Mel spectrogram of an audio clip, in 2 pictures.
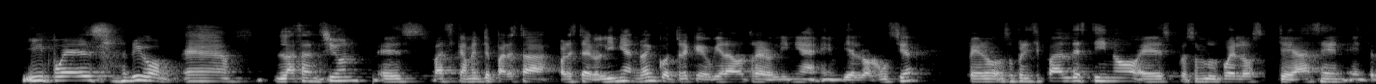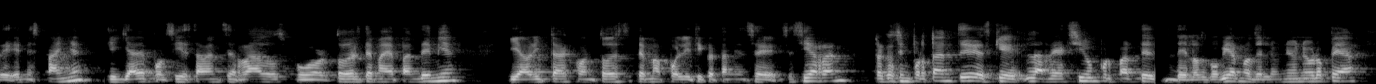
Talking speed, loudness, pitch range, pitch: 165 wpm, -22 LUFS, 125-160 Hz, 140 Hz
